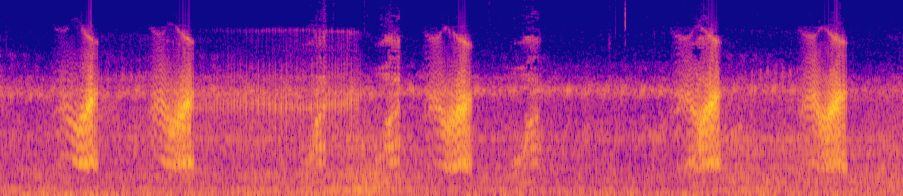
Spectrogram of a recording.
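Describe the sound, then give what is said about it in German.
A frog croaks in a series of about six short, raspy calls spaced roughly a second apart, clear over a faint, steady background hiss. “Und zwar habe ich ein Interview geführt mit einem Frosch und ich äh, sage dir jetzt einfach, was er dazu erzählt hat.”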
